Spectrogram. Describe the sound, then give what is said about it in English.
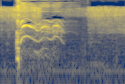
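Water running from a tap in a washroom, a steady airy hiss, preceded near the start by a short, wavering, whistle-like tone that warbles briefly before the flow continues alone. “Should I turn the water off?”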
